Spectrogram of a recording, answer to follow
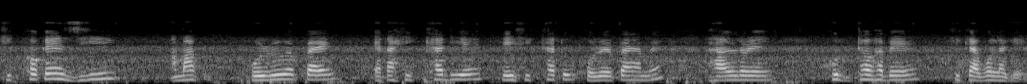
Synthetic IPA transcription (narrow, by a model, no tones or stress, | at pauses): xikʰːɔkɛzi | amak | xoɹubɛpaj | ɛtaxikʰːadijɛxejxikʰːatʊxoɹubɛpajamɛbʱaldɔɹɛ | xudʱːɔbʱabɛ | xikabɔlaɡɛ̰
